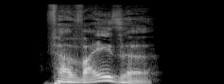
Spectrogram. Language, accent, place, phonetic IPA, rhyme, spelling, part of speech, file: German, Germany, Berlin, [fɛɐ̯ˈvaɪ̯zə], -aɪ̯zə, verweise, verb, De-verweise.ogg
- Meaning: inflection of verweisen: 1. first-person singular present 2. first/third-person singular subjunctive I 3. singular imperative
